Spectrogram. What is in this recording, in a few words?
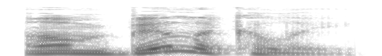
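"umbilically", British English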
